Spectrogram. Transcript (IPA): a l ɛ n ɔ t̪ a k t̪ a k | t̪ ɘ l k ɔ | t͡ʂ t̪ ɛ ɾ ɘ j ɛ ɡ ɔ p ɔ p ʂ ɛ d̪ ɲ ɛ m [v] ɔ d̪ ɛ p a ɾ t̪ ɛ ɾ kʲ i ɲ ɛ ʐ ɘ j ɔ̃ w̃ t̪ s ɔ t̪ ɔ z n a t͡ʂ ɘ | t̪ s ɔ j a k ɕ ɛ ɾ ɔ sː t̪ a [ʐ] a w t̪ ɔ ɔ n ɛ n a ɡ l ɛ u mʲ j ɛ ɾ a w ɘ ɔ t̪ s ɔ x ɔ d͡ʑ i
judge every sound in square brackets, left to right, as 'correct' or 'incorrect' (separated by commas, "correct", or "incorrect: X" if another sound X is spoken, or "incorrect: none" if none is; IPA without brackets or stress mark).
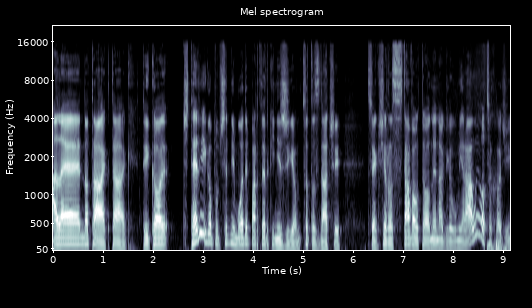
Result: incorrect: w, incorrect: v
